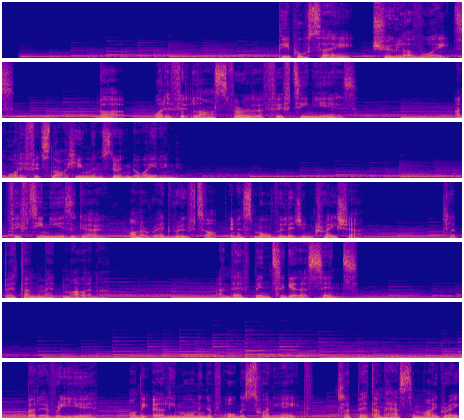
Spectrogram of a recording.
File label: film, english, UK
